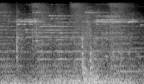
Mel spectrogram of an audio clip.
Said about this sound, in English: Chains give way.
